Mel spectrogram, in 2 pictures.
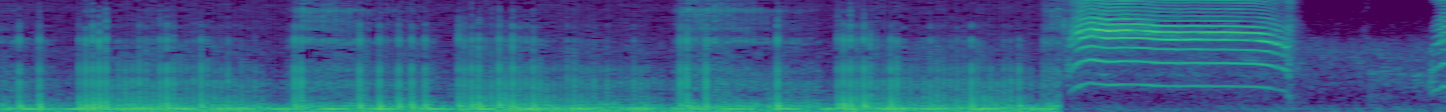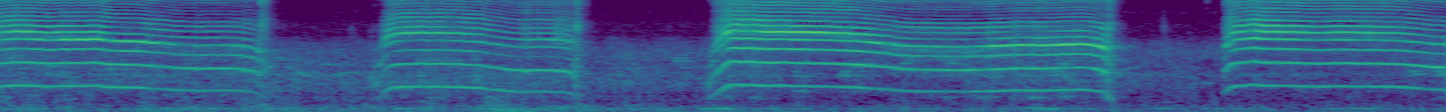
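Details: Domestic cat opening with a steady, low rumbling purr for about five seconds, then switching to five drawn-out, tonal meows, each about a second long with rich harmonics, separated by brief silent gaps.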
